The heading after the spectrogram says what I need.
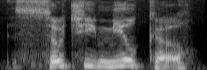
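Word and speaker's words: Xochimilco: really is it's Lake sochimilco and friends look up Sochi mioko it is not in any way shape or form as far as an English speaker is concerned spelled like it's pronounced yeah it's XO c-h-i-m-i-l-c-o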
